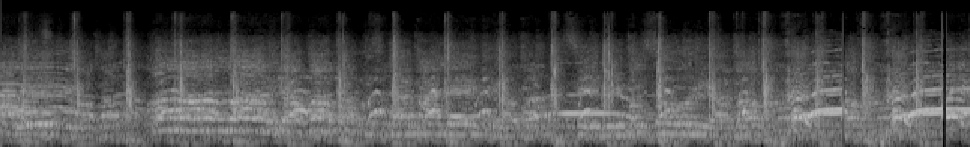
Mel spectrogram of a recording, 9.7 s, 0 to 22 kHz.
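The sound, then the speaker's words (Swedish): A crowd at a Persian-Arab party cheers and shouts with loud, sustained calls, and steady rhythmic percussive hits run through the whole stretch. “Det var arabisk fest. Persisk arabisk fest. Jag tänker vi kan ju lägga in ett litet ljudklipp från det här. Så här lät det för 5 timmar sedan.”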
